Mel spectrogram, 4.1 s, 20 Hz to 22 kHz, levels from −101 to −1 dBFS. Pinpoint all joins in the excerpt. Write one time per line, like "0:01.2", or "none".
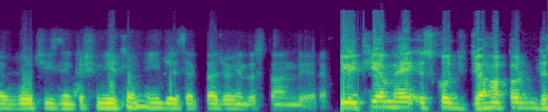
0:02.6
